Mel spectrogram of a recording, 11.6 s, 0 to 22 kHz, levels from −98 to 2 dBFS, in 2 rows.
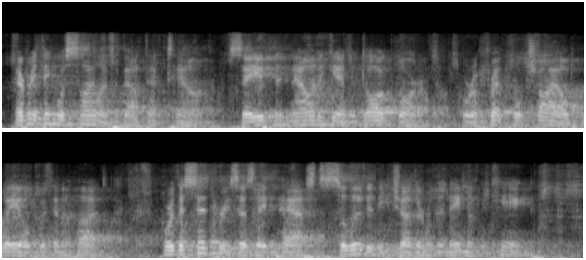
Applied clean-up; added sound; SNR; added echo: neural separator model SepFormer DNS4.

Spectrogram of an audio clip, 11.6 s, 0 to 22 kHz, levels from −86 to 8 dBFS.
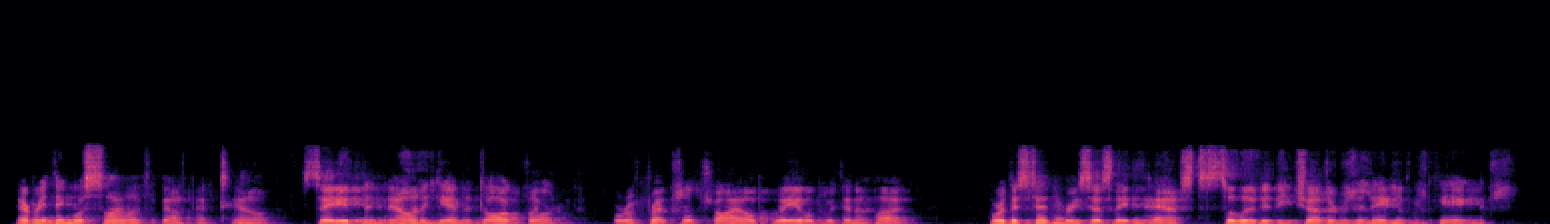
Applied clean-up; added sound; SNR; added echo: neural mask model DeepFilterNet 3.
